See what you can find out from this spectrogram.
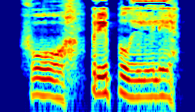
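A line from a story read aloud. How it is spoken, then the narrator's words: Exhaled relief. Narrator (Russian): выдохнул Маар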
